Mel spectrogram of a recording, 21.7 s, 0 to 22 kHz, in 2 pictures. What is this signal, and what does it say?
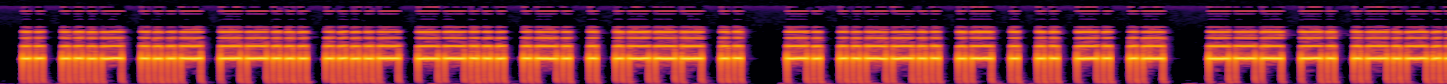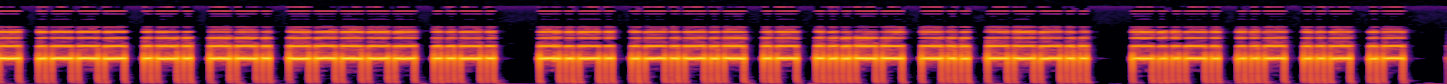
Morse code, heard as a keyed tone, about 24 wpm, 1330 Hz. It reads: IVV747REJI N?AEINA ON.JRG0F C.A3D8 /UUA
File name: FreeFiles / CW-practice / 20WPM-side2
